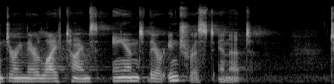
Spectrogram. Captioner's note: none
